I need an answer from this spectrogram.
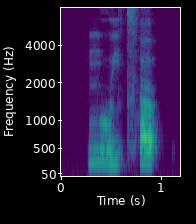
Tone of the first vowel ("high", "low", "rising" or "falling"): low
